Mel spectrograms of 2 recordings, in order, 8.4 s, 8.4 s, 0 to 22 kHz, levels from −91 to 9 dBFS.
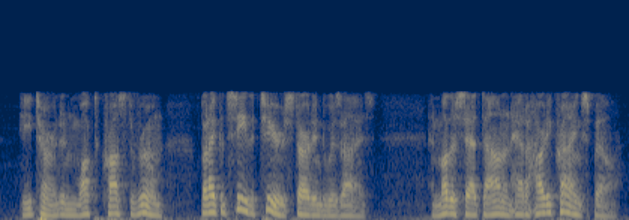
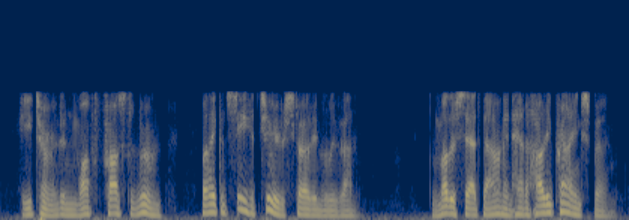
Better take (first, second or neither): first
